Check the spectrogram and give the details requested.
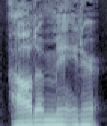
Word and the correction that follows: alma mater: Wait, what's your college? – Alma mater. Alma mater.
